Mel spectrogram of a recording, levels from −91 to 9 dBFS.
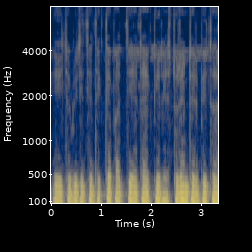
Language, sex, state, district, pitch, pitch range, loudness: Bengali, male, Assam, Hailakandi, 110 Hz, 105-110 Hz, -16 LUFS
